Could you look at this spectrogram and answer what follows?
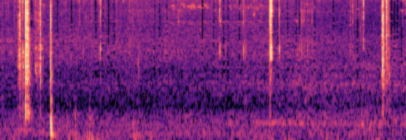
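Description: Small metal ignition parts clicking and clinking as the Pertronix Ignitor module and its hardware are handled in an open distributor: a short cluster of clicks about half a second in, then single clicks near four seconds and near the end, over a low steady rumble.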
